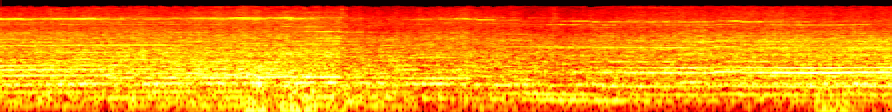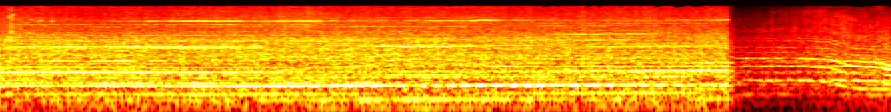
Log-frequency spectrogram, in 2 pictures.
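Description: A racing car engine roars loudly at high speed.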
